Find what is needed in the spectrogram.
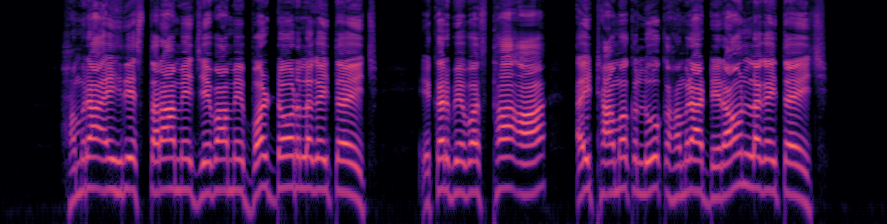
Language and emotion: Maithili, fearful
